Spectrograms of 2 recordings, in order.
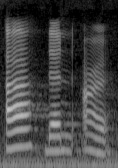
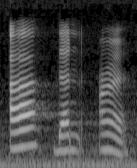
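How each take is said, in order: The two takes are said the same way.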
